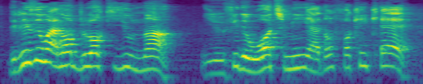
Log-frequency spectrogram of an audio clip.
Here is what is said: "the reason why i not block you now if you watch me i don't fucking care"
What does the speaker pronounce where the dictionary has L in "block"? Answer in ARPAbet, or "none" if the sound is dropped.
L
